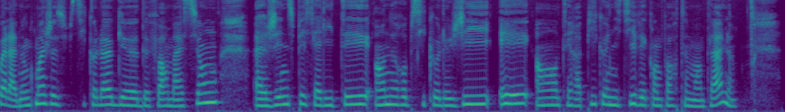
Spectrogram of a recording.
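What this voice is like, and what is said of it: French accent from France. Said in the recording (French): “je viens de France, ça, je ne peux pas trop le cacher, on va dire, mon accent me trahit”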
